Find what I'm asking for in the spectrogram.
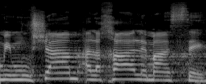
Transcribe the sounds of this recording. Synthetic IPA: mimuʃamalaχalemaːse

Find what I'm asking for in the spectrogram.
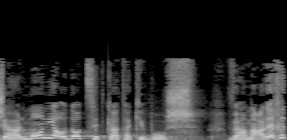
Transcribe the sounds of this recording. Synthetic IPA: ʃeaɾmonjaod̪ot̪sid̪kat̪hakibuʃ | vehamaʕaɾeχe

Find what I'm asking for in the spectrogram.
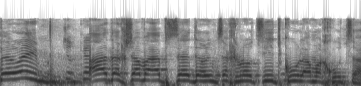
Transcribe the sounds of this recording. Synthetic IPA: veʁimʔad̪aχʃavajabesed̪e̞ʁimt͡saʁiχlo̞t͡siet̪kulamaχut͡sa

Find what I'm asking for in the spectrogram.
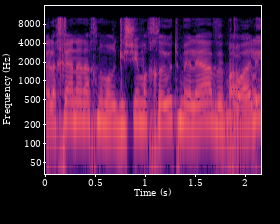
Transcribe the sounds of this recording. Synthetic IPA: elaχe̞nanaχnumaʁɡiʃimaχʁajutme̞leave̞po̞ali

